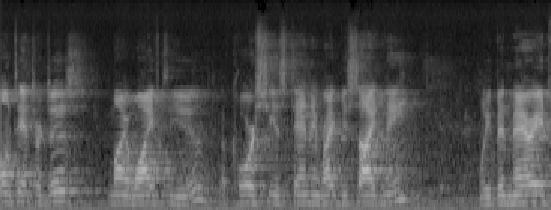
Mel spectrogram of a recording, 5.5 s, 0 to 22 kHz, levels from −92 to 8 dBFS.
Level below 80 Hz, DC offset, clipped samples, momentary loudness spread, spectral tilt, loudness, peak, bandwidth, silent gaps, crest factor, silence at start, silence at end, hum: -52 dBFS; under 0.1%; under 0.1%; 17 LU; -3 dB/octave; -29 LUFS; -8 dBFS; over 20 kHz; none; 22 dB; 0 s; 0 s; 60 Hz at -50 dBFS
